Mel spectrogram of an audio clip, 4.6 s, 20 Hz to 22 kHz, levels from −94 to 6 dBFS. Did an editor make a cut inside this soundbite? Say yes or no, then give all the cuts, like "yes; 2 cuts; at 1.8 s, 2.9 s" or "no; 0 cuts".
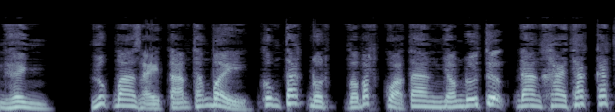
yes; 3 cuts; at 1.0 s, 1.9 s, 2.5 s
